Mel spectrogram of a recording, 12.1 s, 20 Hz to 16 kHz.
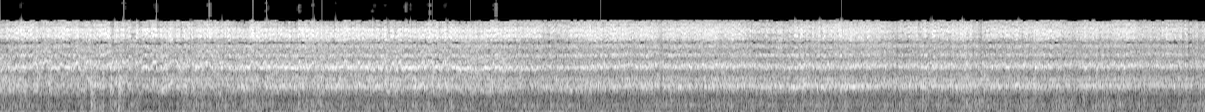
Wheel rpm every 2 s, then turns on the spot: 190, 190, 200, 230, 230, 230.
none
